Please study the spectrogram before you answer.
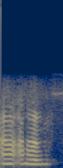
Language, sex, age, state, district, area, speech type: Assamese, female, 18-30, Assam, Sivasagar, rural, conversation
